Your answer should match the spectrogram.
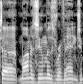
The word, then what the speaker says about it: Montezuma's revenge: Hey, I'm talking about Montezuma's revenge. Am I pronouncing that right? – Yes, that is exactly correct.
